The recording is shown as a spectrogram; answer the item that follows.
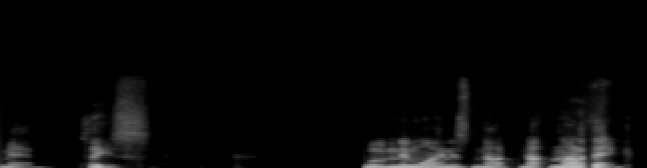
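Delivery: dry, dead-serious, no-nonsense deadpan. Retelling what was said to a customer, retelling own deadpan reply. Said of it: "I looked at her with a straight face and I said".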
